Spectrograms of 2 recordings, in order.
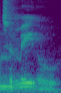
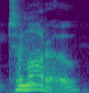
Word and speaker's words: tomato: Tomato. And it's not only tomato that British say, but the second T is not a D, so it's not tomato, but tomato.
